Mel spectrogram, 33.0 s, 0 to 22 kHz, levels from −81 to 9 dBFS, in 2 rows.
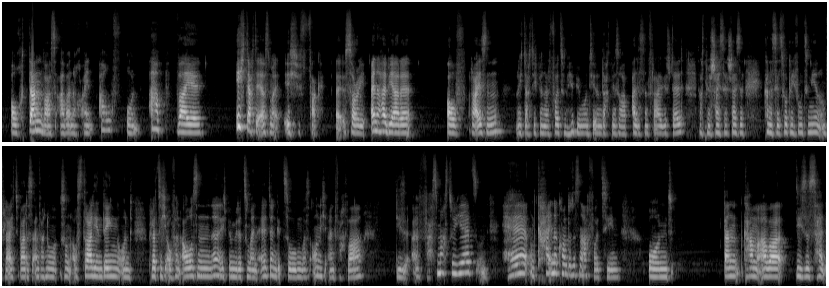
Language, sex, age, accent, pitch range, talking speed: German, female, 30-49, German, 180-220 Hz, 175 wpm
